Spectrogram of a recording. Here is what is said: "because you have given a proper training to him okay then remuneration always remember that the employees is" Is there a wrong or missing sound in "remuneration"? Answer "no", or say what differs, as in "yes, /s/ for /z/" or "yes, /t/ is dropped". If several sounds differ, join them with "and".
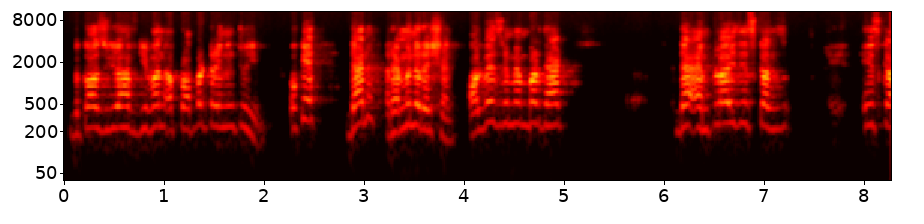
no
